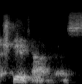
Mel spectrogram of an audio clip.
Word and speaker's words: Spieltag: Did I pronounce that right? Spieltage. Yeah, Spieltage.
